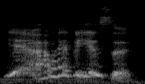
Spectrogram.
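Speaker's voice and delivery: hammed-up high yell. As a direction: belt it out like a cocky guy. Quoting him, loud and high.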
